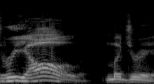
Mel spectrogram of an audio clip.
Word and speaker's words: Real Madrid: Oh, it's Oh, it's Real Madrid.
